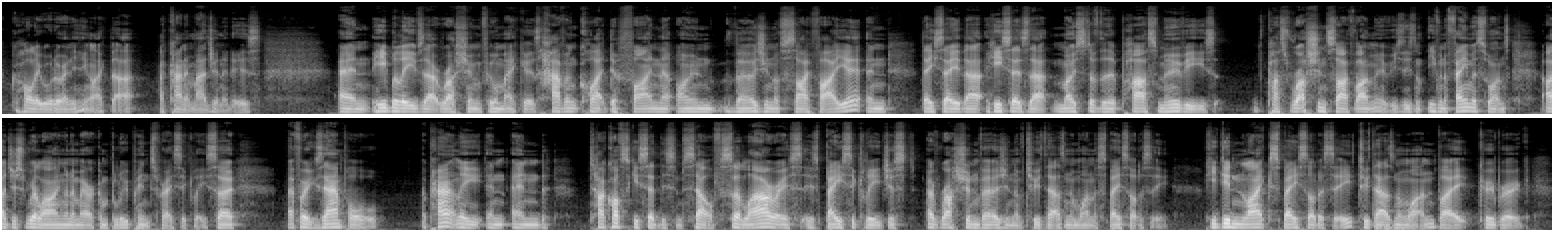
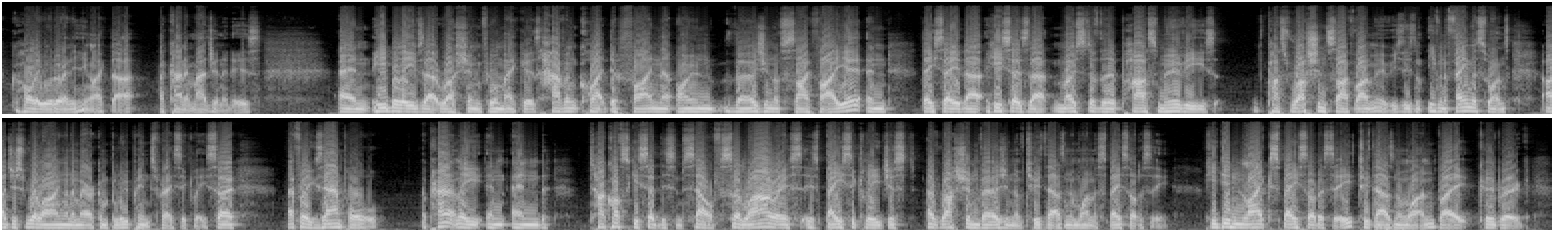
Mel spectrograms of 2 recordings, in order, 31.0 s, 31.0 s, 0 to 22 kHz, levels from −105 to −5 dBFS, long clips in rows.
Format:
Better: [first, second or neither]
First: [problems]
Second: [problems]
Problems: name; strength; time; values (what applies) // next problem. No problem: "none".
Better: first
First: none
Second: distortion; heavy; 14% of the sound clipped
